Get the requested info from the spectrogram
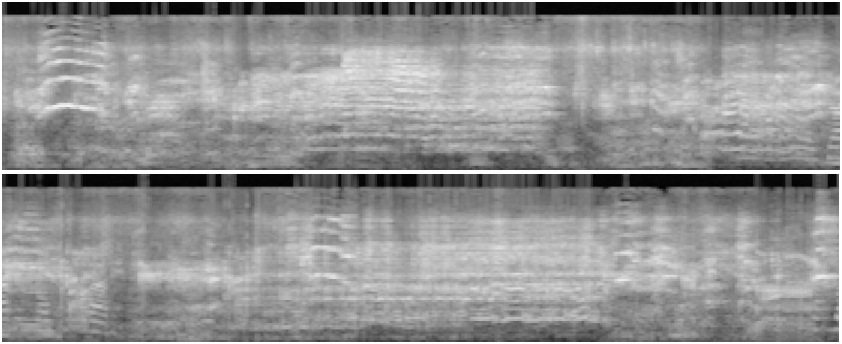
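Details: A white domestic pig in its pen on the outskirts of Medan screams loudly and without pause, apparently demanding food: shrill, harsh squeals over a man's calming voice urging patience.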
